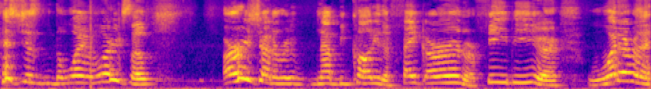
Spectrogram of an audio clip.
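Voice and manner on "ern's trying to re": normal talking voice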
